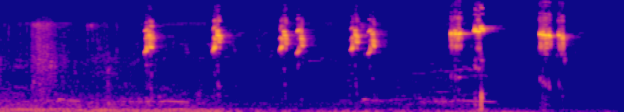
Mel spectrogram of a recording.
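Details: Long-tailed shrike calling to encourage a quiet, shy shrike to sing; a series of short, sharp high double notes repeated about every half second after a brief stretch of low background rumble.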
